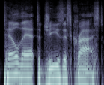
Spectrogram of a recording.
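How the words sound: It is said in a Southern accent.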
